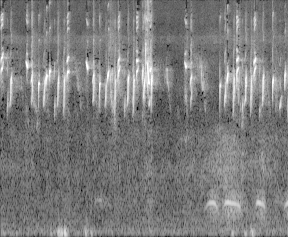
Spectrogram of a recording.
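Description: A European goldfinch sings a rapid, tinkling run of bright twittering notes and liquid trills, with a few soft low whistles from another bird underneath.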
